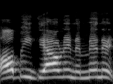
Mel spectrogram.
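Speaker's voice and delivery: top-of-the-lungs calling out. Retelling her rainy morning, she acts out yelling to her carpool: retelling a yell. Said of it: "I'm yelling".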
